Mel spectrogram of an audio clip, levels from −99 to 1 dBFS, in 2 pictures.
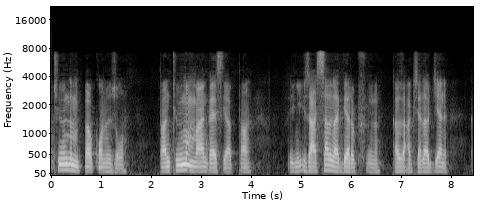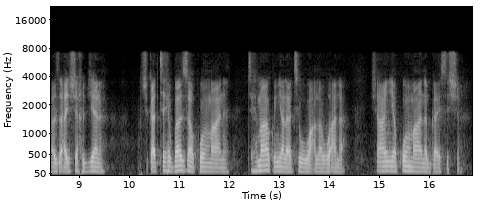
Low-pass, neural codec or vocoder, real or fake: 7.2 kHz; codec, 16 kHz, 1.1 kbps, Voila-Tokenizer; fake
